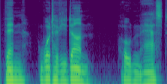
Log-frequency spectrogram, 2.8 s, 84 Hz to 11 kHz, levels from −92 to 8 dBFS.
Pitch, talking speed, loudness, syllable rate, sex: 90 Hz, 150 wpm, -22 LUFS, 4.7 syllables/s, male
